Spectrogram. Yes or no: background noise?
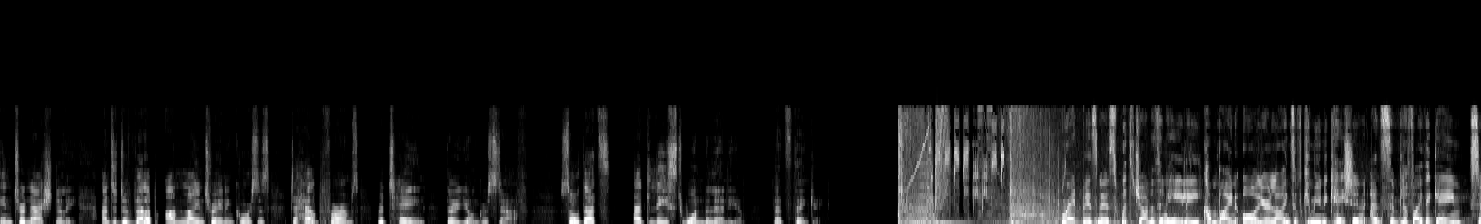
no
